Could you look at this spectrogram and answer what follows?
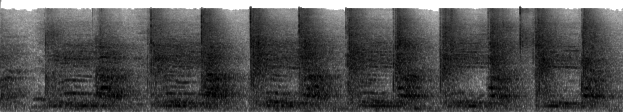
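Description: Wrestling crowd chanting in unison and clapping along in a steady rhythm, about two claps a second.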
